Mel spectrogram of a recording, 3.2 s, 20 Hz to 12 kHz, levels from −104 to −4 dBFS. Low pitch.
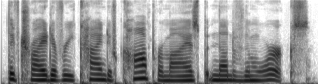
No: high, 190 Hz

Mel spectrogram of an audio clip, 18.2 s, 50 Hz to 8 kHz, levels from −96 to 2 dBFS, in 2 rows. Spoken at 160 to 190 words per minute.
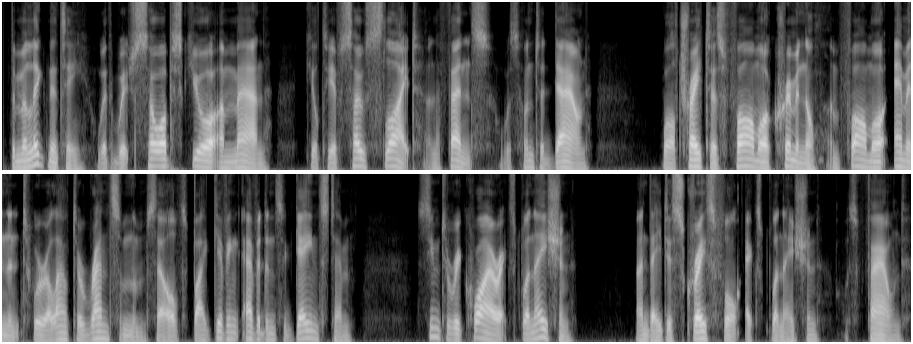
No: average, 150 wpm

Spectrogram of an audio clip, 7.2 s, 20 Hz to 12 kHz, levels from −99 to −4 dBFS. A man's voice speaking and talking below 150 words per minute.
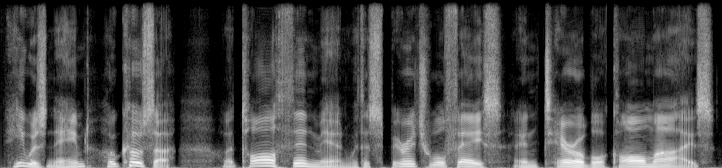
Yes: male; slow, 135 wpm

